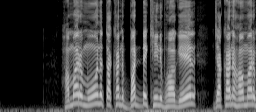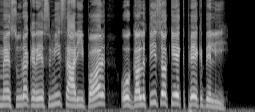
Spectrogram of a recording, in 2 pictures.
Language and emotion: Maithili, angry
